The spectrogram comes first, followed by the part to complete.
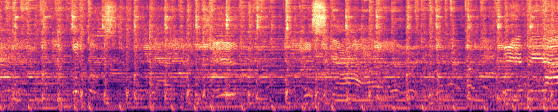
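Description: Live country-rock band playing an instrumental stretch with drums, electric and acoustic guitars and a shaken tambourine; singing comes back in near the end.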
